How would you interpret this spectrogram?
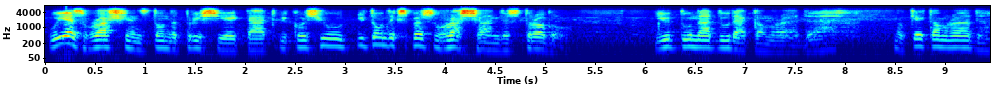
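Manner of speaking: a hint of a Russian official saying "comrade"; mock Russian. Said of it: "And they go".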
